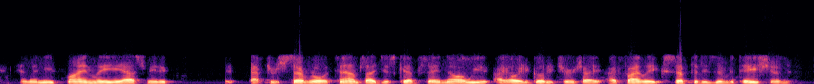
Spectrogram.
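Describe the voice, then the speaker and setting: A man with an Inland North American accent talks at a fairly quick pace. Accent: Midwestern American (Inland North). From northwest Indiana (Gary). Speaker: men's ministry leader. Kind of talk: interview.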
